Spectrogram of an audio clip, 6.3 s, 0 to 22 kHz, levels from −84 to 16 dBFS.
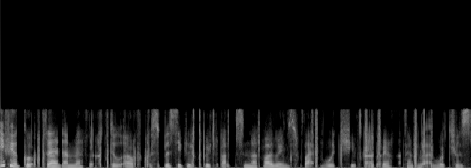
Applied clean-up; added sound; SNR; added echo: neural diffusion model UNIVERSE++.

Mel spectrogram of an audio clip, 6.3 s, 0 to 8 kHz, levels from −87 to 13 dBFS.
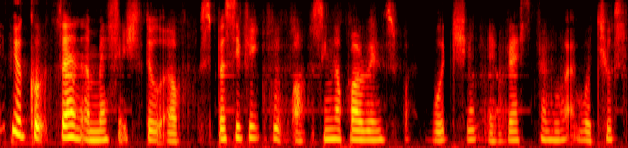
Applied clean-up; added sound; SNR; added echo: neural mask model DeepFilterNet 3.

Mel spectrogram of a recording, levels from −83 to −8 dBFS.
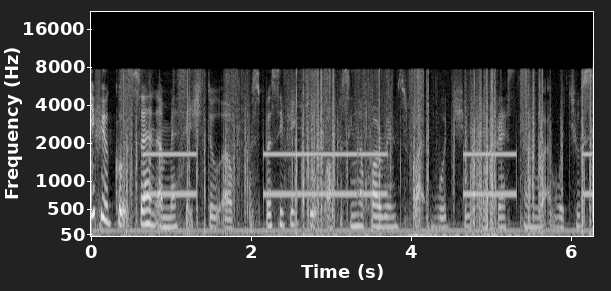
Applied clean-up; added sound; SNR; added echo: none; Crackle + Telephone; 1 dB; none.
